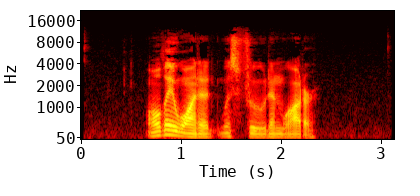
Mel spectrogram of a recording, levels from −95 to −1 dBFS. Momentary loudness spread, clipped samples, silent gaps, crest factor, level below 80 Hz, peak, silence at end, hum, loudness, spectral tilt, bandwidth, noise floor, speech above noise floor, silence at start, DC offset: 9 LU; under 0.1%; none; 22 dB; -60 dBFS; -6 dBFS; 0.8 s; none; -27 LUFS; -4.5 dB/octave; 13 kHz; -68 dBFS; 42 dB; 0.65 s; under 0.1%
